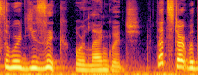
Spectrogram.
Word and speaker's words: язык: So here the ya will sound like y, y. Now the whole word. Jaw tan lips. У-ы-язык, у-ы-язык, язык, язык, язык.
